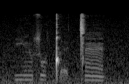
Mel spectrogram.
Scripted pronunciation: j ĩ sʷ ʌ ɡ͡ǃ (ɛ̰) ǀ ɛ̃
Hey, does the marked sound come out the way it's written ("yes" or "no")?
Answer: yes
